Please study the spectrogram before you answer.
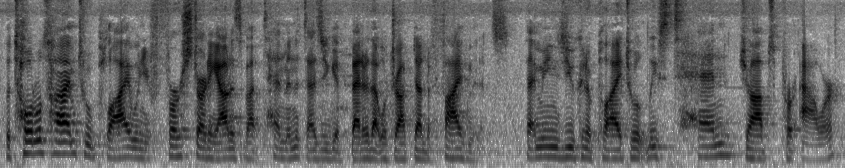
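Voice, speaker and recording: A man of middle pitch hosts a solo podcast, walking listeners through each step in a practical, coaching manner. His voice sits at an everyday register, with a faint hiss behind it.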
